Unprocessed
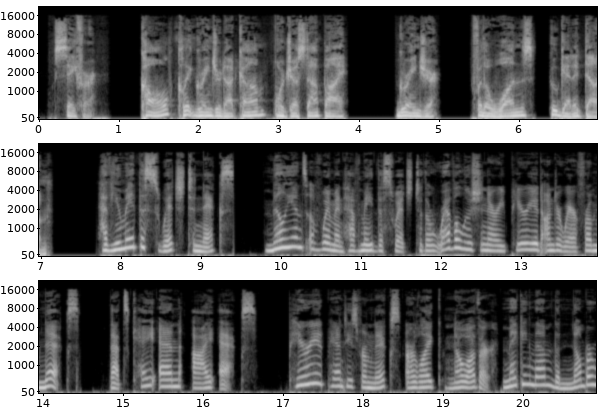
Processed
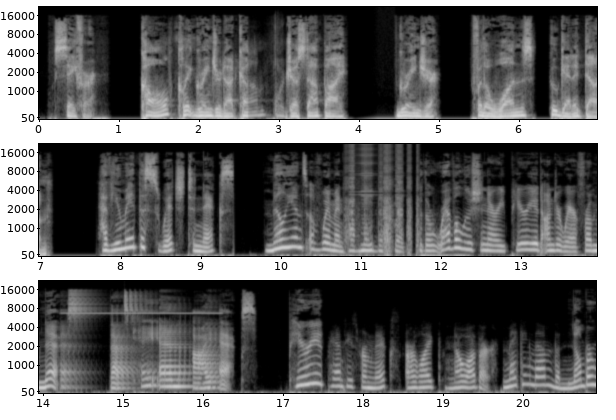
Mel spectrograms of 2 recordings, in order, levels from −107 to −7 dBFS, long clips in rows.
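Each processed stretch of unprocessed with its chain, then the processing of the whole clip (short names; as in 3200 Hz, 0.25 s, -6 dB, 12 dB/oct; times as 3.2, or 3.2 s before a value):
2.61–3.09 compressor 4:1, threshold -39 dBFS + Doppler distortion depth 0.21 ms
3.73–4.72 expander -57 dBFS + bell 650 Hz -15 dB 0.49 oct + backwards sustainer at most 120 dB/s
10.78–11.74 Butterworth band-stop 1500 Hz, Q 6.9 + bell 400 Hz -9 dB 0.58 oct + sample-rate reducer 3600 Hz
14.21–16.23 transient shaper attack -1 dB, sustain -7 dB + whine 6700 Hz -40 dBFS + flutter echo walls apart 10.8 m, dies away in 0.63 s
17.5–20.57 LPF 1800 Hz 24 dB/oct + bell 360 Hz -14 dB 0.46 oct
whole clip: dry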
